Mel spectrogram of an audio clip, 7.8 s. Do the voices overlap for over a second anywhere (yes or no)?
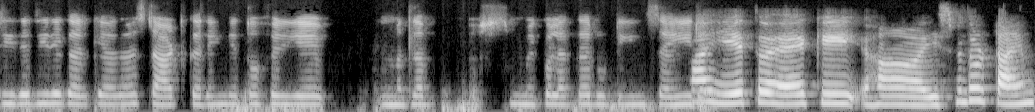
no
